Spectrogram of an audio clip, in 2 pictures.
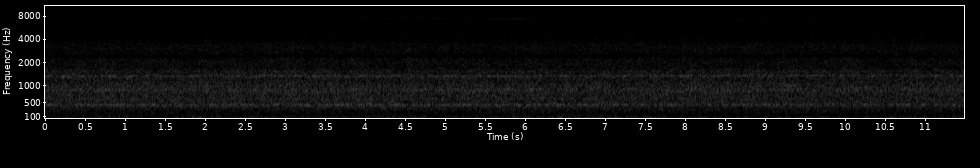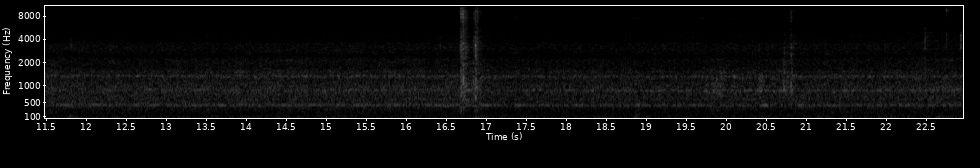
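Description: Bicycle rolling along a paved trail at steady speed: a steady hum with a low rumble, and one sharp knock about 17 seconds in.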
